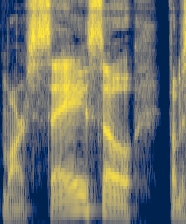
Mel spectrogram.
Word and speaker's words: Marseille: a recent video and some people were correcting me saying that it was actually pronounced Marseille so if I'm saying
